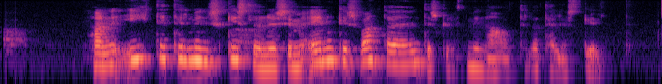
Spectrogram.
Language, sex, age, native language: Icelandic, female, 50-59, Icelandic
